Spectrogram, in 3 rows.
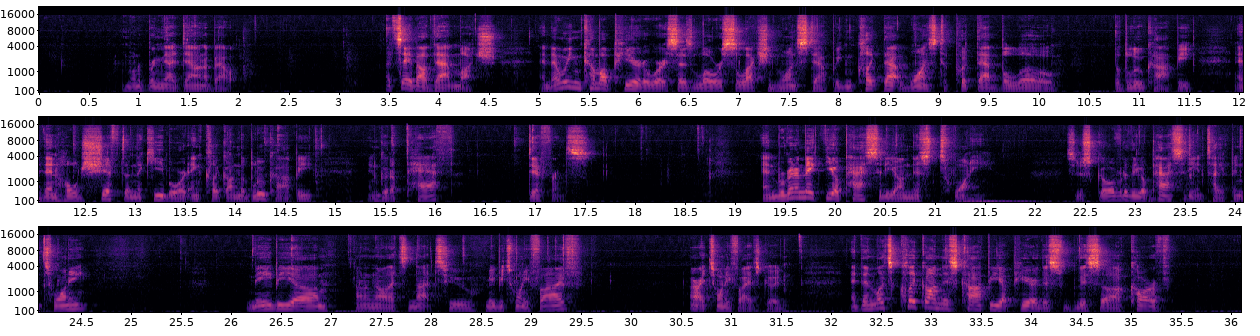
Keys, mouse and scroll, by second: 8.8 click, 14.3 shift+click, 15.6 click, 16.8 click, 20.6 click, 23.2-24.1 typing, 26.2 click, 28.9 2, 29.2 5, 29.4 Return, 33.2 click, 34.5-36.1 drag.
